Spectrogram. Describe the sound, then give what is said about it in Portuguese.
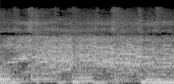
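A crowd of voices bursts out together imitating lion roars when called on to imitate animal sounds: a loud, sustained group growl lasting under two seconds with overlapping yells and whoops, energetic. “Ele fez leões que.”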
